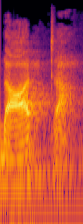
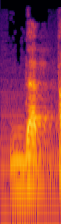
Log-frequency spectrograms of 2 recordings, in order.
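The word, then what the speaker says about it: दत्त: DATTA, ഡാറ്റ. ദത്ത എന്നാണ് വായിക്കേണ്ടത്.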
